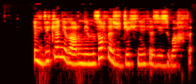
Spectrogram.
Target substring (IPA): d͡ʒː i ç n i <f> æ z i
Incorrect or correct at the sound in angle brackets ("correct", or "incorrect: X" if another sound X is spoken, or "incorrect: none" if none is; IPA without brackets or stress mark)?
incorrect: θ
